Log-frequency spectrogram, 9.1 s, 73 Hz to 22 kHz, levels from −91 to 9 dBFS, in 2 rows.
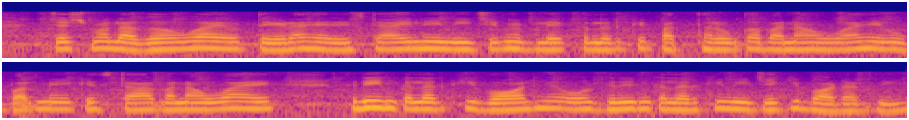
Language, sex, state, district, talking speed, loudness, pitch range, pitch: Hindi, female, Bihar, East Champaran, 265 wpm, -15 LUFS, 180-195 Hz, 185 Hz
